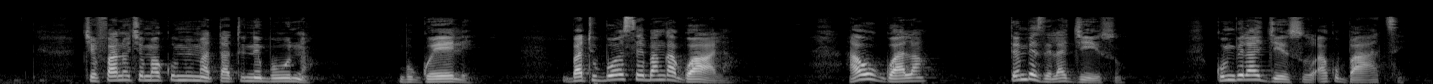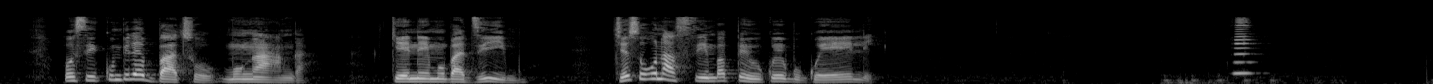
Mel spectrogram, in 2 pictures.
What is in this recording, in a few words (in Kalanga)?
good news kalanga lilima, drama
